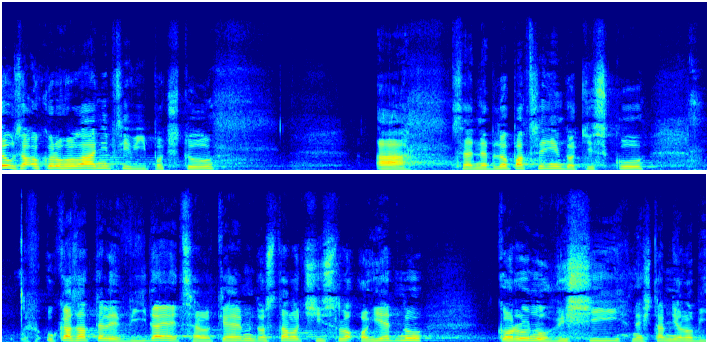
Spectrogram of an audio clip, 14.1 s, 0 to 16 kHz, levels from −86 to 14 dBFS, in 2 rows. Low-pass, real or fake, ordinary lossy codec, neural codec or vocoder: 14.4 kHz; real; AAC, 64 kbps; none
